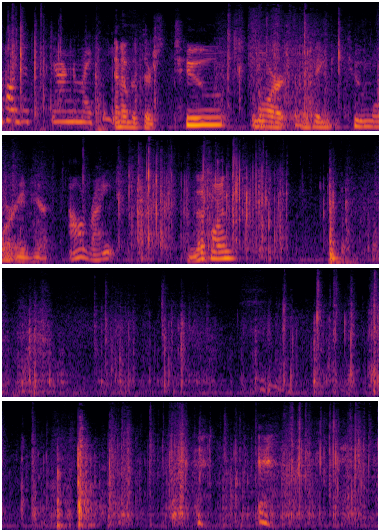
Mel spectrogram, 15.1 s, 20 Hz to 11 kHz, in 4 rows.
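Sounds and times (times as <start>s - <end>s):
wrapping paper crinkling: 0.0s - 15.0s.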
